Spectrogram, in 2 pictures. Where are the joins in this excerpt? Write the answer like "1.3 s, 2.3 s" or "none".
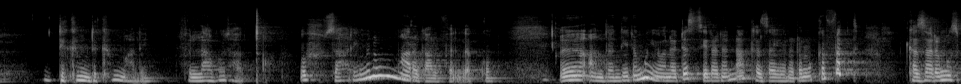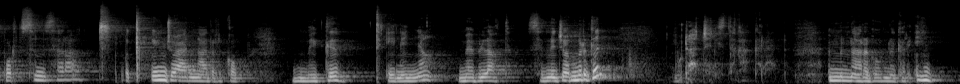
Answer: none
